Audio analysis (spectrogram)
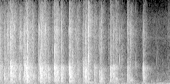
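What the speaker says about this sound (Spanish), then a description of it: "Denle un aplauso a Cristo." Roughly ten rhythmic hand claps sound at a church service in honor of Christ, fairly close and moderate in volume, with a steady beat that slows and fades at the end.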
